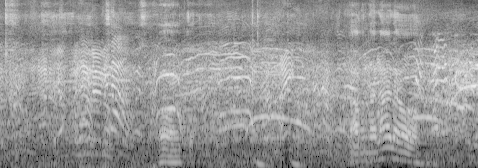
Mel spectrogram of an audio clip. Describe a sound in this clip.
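A large crowd of men and women talks and shouts loudly outdoors.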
